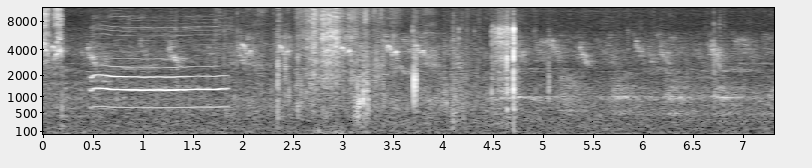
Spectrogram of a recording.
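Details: One of four scared homeless cats being fed outdoors gives a single clear, level meow lasting over a second, followed by clattering, rustling and scraping noises.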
